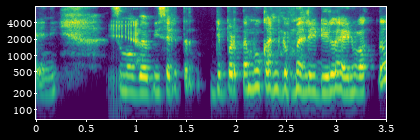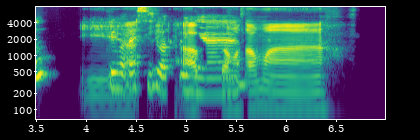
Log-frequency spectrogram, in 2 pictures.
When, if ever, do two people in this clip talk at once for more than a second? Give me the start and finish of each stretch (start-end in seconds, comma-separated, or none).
4.2-5.7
